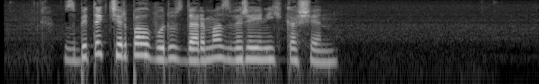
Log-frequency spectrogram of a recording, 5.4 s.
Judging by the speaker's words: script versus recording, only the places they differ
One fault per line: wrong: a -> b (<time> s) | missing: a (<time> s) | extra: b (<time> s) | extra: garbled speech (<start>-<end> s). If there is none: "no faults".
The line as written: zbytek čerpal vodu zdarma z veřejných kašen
no faults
